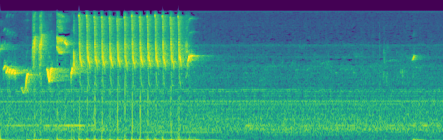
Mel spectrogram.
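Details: Common nightingale in May at dawn delivering a loud, machine-gun trill of rapidly repeated notes lasting about two seconds, then near silence with faint background chirps.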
